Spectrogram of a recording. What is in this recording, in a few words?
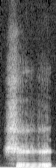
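"shi3", Mandarin Chinese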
